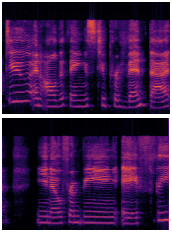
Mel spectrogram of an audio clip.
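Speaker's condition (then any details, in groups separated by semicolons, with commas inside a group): No condition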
